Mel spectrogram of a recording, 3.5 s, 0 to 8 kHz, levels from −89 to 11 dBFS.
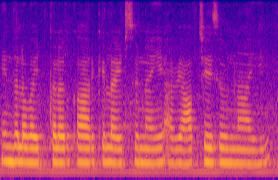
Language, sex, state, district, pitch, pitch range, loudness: Telugu, female, Telangana, Hyderabad, 200 Hz, 195-205 Hz, -14 LUFS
